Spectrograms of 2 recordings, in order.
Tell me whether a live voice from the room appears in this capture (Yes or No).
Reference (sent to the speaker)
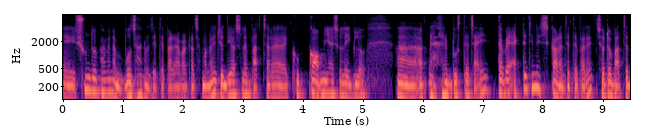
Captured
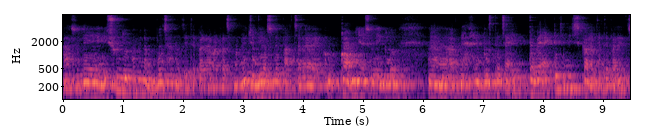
No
